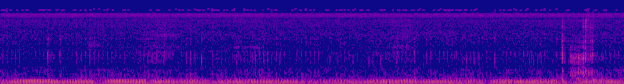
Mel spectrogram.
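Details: Loud, deep purring from a mother cat tending and feeding her tiny kittens, a lullaby-like rumble in pulsing breath cycles of about a second, with a brief rustle near the end.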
